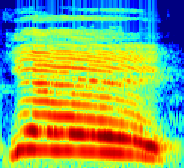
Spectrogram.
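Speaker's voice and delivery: high, drawn-out cheer. A narrator's reading. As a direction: cheer like a whole crowd. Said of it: "the crowd cheered".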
